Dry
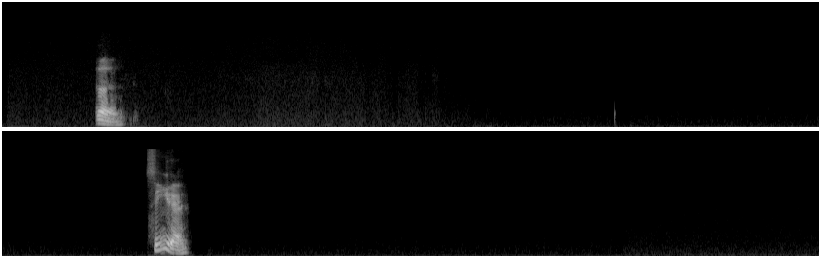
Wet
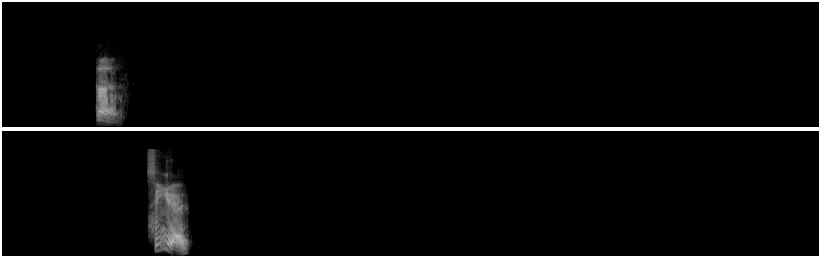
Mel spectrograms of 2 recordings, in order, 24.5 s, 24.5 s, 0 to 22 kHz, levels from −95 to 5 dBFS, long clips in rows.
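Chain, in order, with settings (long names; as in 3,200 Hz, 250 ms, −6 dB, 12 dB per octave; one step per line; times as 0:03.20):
high-pass filter sweep 950 Hz → 90 Hz, 0:14.66–0:15.75
downward expander −56 dBFS
brickwall limiter −16.5 dBFS, peak gain reduction 7 dB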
